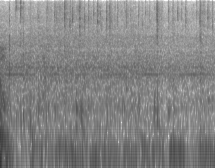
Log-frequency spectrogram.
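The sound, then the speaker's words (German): Rapid, steady typing on a computer keyboard, with dense clicking keystrokes continuing throughout, fairly loud, with no voices. “Man hört mich laut tippen, oder?”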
